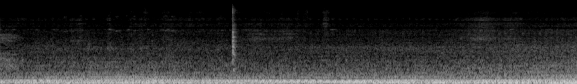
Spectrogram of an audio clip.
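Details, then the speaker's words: Classic International pickup driving on a snowy road, steady even low rumble with wind and snow hiss, no knocks or misses; engine running healthy with good oil pressure. "oh yeah this thing's driving great got good oil pressure"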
